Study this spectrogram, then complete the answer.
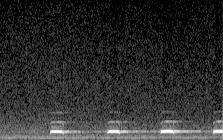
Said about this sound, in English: So if you hear a tiny little dump truck backing up in the woods, you know to look around for a saw-wet owl now. Or a dump truck. Maybe. I mean, you never know. Right. All right, let's hear how we did. Here's what a real saw-wet owl sounds like.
